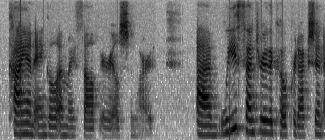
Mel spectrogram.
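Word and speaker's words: Choinard: My name is Arielle Shinnard last name is spelled c h o i n a r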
